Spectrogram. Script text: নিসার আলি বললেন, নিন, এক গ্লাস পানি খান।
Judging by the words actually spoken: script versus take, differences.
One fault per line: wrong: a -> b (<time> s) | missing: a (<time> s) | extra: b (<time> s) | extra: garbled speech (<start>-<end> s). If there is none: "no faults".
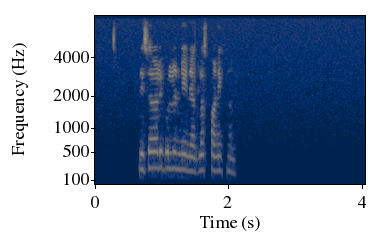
no faults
